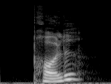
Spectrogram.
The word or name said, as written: prollet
